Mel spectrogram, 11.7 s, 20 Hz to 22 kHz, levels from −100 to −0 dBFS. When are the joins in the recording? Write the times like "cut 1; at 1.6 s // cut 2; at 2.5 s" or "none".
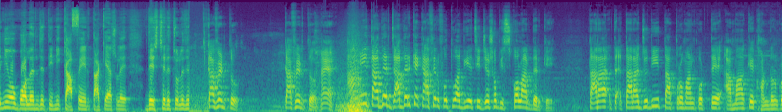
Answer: cut 1; at 5.2 s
